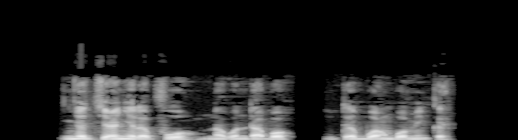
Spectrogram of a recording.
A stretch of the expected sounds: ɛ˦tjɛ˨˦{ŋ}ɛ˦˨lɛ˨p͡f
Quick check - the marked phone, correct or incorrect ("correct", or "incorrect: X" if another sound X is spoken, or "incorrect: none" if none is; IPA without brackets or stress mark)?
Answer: incorrect: ɲ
